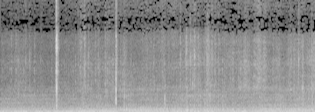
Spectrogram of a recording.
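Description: A car in motion heard from inside the cabin: a steady low rumble of engine and road noise, with two faint clicks about one and two seconds in.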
